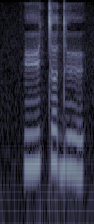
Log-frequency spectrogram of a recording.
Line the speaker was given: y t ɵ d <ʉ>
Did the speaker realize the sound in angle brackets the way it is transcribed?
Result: yes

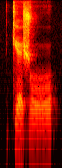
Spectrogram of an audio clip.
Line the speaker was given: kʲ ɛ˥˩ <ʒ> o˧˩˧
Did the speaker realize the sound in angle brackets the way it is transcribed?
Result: yes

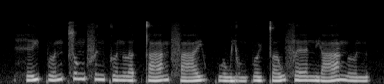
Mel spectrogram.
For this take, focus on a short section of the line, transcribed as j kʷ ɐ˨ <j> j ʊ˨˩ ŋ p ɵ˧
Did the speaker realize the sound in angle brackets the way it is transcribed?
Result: no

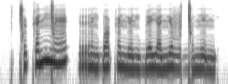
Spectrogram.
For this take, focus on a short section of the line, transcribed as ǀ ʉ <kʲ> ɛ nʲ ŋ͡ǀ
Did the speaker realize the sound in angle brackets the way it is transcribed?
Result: no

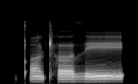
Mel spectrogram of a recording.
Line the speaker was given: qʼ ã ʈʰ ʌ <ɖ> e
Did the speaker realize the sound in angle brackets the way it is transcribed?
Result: no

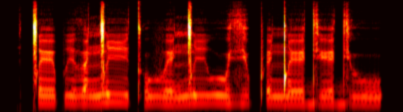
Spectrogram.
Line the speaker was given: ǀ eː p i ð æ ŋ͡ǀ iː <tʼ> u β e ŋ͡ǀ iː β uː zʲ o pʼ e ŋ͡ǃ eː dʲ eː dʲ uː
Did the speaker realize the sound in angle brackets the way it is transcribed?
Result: yes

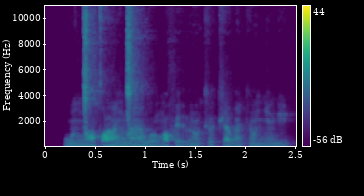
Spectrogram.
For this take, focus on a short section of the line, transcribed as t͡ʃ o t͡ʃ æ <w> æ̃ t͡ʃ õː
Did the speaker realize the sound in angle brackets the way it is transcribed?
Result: yes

